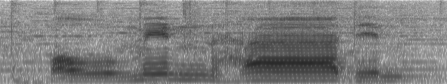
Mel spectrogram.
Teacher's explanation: Cara bacanya itu jelas tanpa dengung. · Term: idhar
